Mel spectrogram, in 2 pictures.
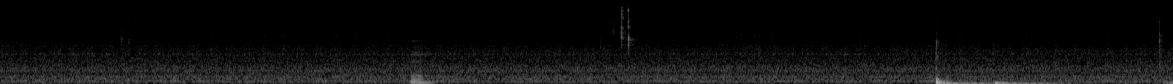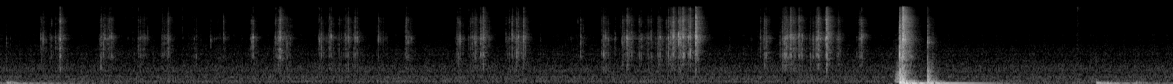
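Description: Stickerless 3x3 speedcube being solved: after a quiet stretch of inspection and two soft knocks, a fast run of plastic clicks from the layer turns lasts about eight seconds, then a loud thump as the cube is put down and the hands hit the stackmat timer pads to stop it.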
